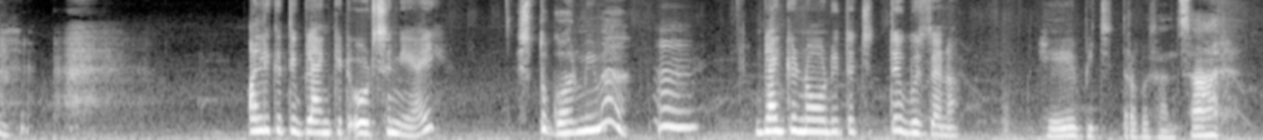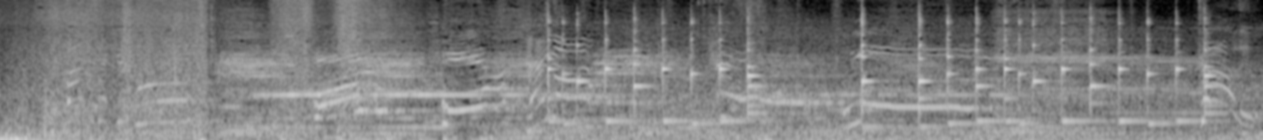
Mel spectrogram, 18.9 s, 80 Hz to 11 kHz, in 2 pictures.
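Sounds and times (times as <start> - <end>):
speech: 0.0 - 0.3, 1.9 - 9.3
phone ringtone with a melodic electronic tune of bright repeating beeps: 13.3 - 18.9.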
